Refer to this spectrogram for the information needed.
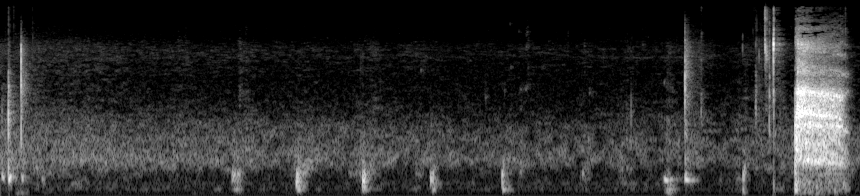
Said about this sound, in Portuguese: Deixa eu tomar mais um golinho d'água, perdão, peraí.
